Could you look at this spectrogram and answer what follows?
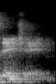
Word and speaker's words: Achane: That's how you pronounce it. It is Achane.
